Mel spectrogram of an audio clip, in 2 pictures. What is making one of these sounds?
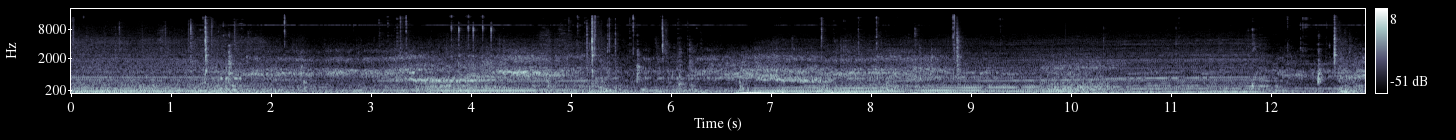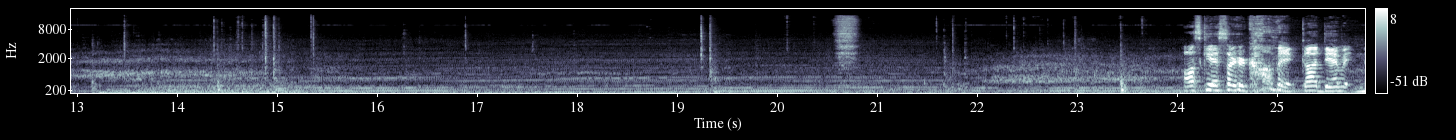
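A race car engine hums and rises and falls in pitch as the car changes gear.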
